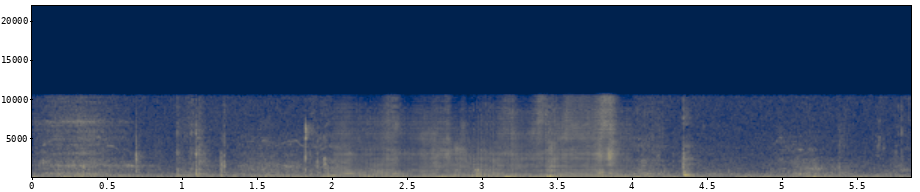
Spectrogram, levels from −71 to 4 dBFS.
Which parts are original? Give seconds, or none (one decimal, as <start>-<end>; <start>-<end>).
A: 0.0-2.0; 4.0-5.9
